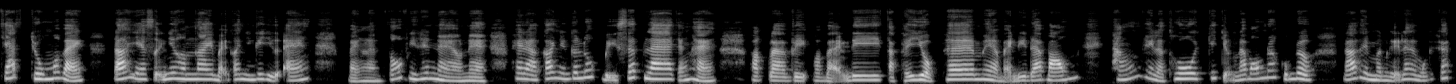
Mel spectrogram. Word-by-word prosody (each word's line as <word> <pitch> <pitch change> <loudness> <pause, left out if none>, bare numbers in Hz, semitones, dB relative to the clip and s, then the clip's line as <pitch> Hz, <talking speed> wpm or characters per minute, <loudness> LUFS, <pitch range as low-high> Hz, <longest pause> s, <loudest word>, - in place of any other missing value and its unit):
chat 285 +2 0
chung 250 -1 +3
á 285 - 0
bạn. 185 -10 +4 0.3
Đó, 255 +3 +7
giả 245 -2 0
sử 240 - -4
như 265 +3 +1
hôm 245 -1 +2
nay 235 -1 +3
bạn - - -2
có 235 - -3
những 230 -2 0
cái 240 - -2
dự 200 - 0
án 200 +6 -1 0.4
bạn 150 -2 -3
làm 155 0 -3
tốt 255 +6 -2
như 250 -3 0
thế 265 - 0
nào 195 -11 0
nè, 170 -1 0 0.3
hay 260 -1 -2
là 235 -3 +3
có 235 +5 +1
những 265 -3 -1
cái 275 - -1
lúc 335 +3 -2
bị - - -1
sếp 305 +2 -1
la 250 -3 +6
chẳng 210 -2 -3
hạn, 165 -9 +2 0.4
hoặc 190 -1 -4
là 180 -1 +3
việc 170 -1 -1
mà 175 - -7
bạn 150 -3 -2
đi 200 0 +2
tập 170 - -3
thể 180 +2 0
dục 200 -5 +3
thêm 230 +1 +4
hay 225 -3 +2
là 190 - +1
bạn - - -4
đi 185 - 0
đá 190 +2 +1
bóng, 200 +6 +3 0.3
thắng 225 +7 -3
hay 270 - -3
là 175 -7 -2
thua 260 +4 +3
cái 290 - -6
trận - - -5
đá 225 - 0
bóng 250 +4 -1
đó 320 +1 -4
cũng 240 -4 -3
được. 245 -5 +2 0.3
Đó 245 +4 +3
thì 280 - -1
mình 200 -4 +1
nghĩ 175 - -2
đây 240 +1 -2
là 225 - -2
một 185 - -4
cái 235 - -19
cách 300 - -27
230 Hz, 290 wpm, -19 LUFS, 190-255 Hz, 0.4 s, Đó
